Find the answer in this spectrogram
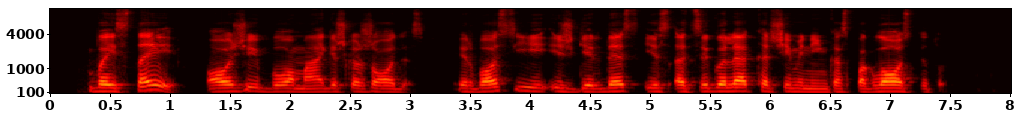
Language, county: Lithuanian, Kaunas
